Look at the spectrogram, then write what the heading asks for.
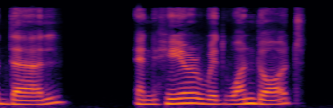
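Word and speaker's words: دال: The first one here, that's letter Dal, and here with one dot, that's letter Dhal.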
